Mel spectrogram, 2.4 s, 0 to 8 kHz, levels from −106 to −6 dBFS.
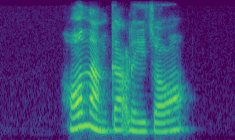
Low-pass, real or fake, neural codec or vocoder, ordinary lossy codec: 7.2 kHz; real; none; Opus, 32 kbps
